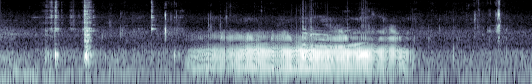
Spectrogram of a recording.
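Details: Domestic cat, a male, vocalising noisily while eating: one drawn-out, harmonic, moaning growl lasting about a second and a half, framed by faint clicking chewing noises indoors.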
